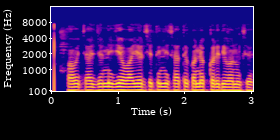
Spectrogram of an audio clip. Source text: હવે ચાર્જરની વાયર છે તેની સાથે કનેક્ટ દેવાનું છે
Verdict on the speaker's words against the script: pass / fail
fail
